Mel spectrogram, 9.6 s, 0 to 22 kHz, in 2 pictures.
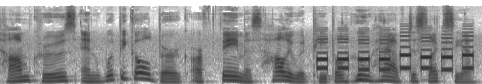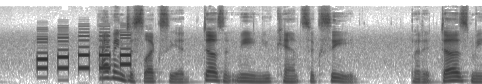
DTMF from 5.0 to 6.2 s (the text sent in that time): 4566#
